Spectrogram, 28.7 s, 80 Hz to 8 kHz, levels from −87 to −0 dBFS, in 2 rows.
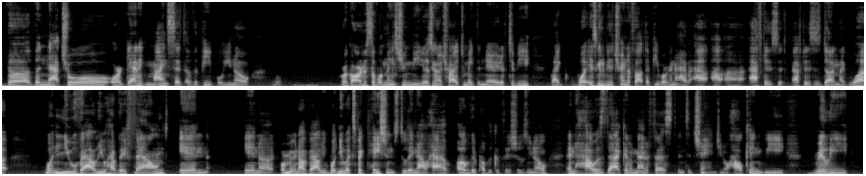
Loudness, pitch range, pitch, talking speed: -29 LUFS, 95-120 Hz, 110 Hz, 195 wpm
